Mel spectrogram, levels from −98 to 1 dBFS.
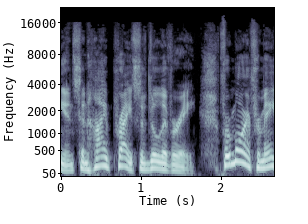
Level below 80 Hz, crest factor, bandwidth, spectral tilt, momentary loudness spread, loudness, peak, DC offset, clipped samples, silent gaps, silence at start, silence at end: -44 dBFS; 14 dB; 17 kHz; -6 dB/octave; 5 LU; -17 LUFS; -2 dBFS; under 0.1%; under 0.1%; none; 0 s; 0 s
